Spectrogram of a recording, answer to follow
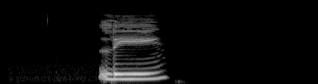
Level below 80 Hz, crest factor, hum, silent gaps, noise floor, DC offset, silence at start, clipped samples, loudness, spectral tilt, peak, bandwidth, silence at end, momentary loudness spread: -70 dBFS; 20 dB; none; none; -74 dBFS; under 0.1%; 1 s; under 0.1%; -18 LUFS; -3 dB/octave; -2 dBFS; 11 kHz; 1.5 s; 14 LU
